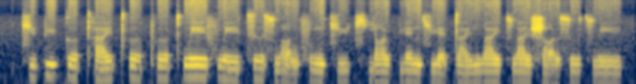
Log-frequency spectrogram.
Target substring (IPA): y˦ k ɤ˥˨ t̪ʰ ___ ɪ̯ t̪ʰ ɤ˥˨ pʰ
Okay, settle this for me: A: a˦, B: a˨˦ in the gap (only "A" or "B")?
B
